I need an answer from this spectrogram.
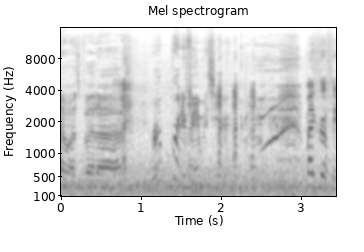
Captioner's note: both laugh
